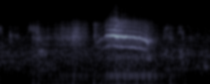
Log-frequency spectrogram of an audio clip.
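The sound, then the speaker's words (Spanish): A cat meows once in a single drawn-out harmonic call, loud and clear and heard alone, after a few faint softer sounds. “Llegó el gato acompañado de toda su familia y juntos atacaron todo el cortejo de ratones.”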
